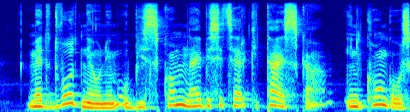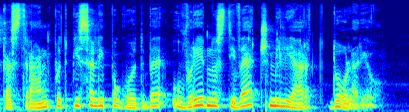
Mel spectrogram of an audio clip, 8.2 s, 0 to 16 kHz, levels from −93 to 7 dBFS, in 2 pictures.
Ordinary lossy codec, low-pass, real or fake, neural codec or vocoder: none; 14.4 kHz; fake; vocoder, 44.1 kHz, 128 mel bands every 256 samples, BigVGAN v2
